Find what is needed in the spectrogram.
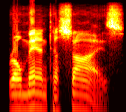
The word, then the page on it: romanticize: American English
